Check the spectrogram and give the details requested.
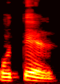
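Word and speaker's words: hotel: Donant l'esprit, il faut considérer que le O, le H là n'existe pas. Commencer par prononcer le O directement, on a dit qu'il est souvent muet. Donc, on aura hôtel.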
